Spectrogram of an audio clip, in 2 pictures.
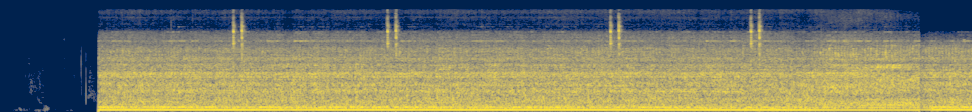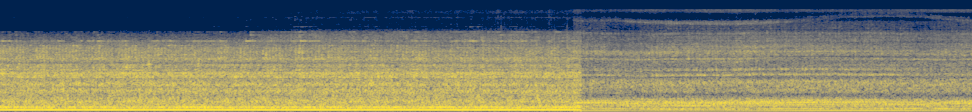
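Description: Truck-mounted borewell drilling rig running: a steady loud engine and compressor hum under a hiss of compressed air blowing rock cuttings and water out of the bore, with a few sharp clicks in the first half. The sound shifts abruptly twice, about halfway through and near the end.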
